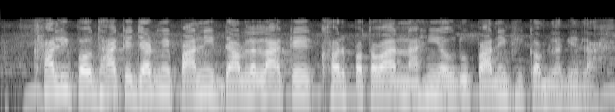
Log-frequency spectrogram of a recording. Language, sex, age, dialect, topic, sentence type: Bhojpuri, female, 60-100, Western, agriculture, statement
